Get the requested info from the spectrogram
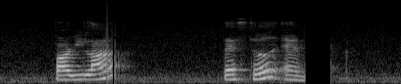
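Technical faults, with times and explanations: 1.06–1.21 s, Bluetooth dropout: The speech breaks into several short silent gaps, about 73 ms lost across 145 ms, the longest about 29 ms. This is likely wireless packets arriving too late and being discarded. The waveform shows flat-line slivers, and the spectrogram shows thin vertical blank stripes.
3.05–3.31 s, Bluetooth dropout: A single silence of about 0.26 s, likely from a longer packet loss. Sound resumes further on, as if it had played through the gap, leaving an empty block across all frequencies.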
